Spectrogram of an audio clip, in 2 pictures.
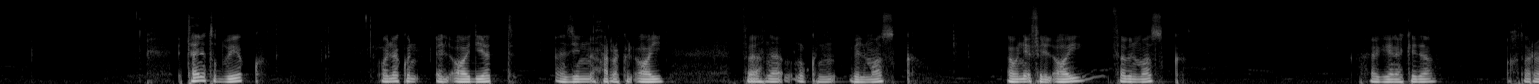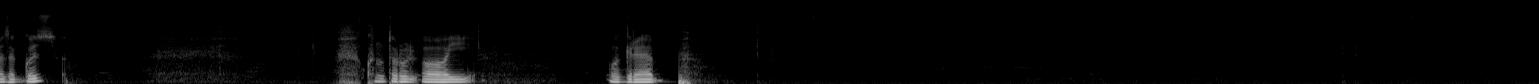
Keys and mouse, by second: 0.7 middle click, 1.9 middle click, 2.5 alt+shift+middle click, 2.9 ctrl+alt+middle click, 3.5 alt+shift+middle click, 3.9 alt+middle click, 4.5 alt+shift+middle click, 7.4 ctrl+middle click, 8.0 alt+shift+middle click, 9.5 f, 10.7-16.8 drag, 17.4 ctrl+alt+middle click, 18.4 ctrl+i, 20.1 f, 22.9 f, 24.1 click, 25.0 click, 25.9 click, 26.7 click, 27.5 click, 28.8 f, 29.9 click, 30.5 click.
